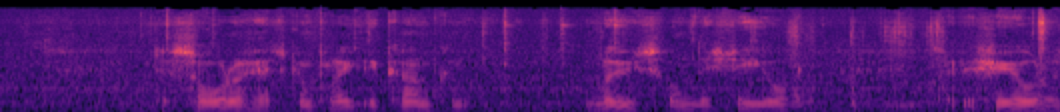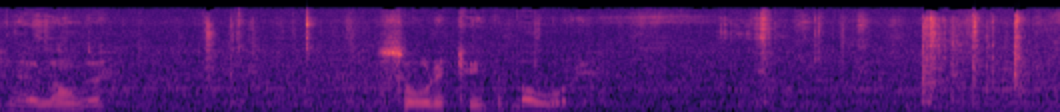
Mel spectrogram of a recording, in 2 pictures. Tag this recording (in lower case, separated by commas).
speech, inside a small room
